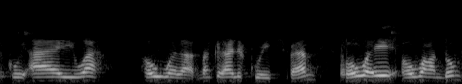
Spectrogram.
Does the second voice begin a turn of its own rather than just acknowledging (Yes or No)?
No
